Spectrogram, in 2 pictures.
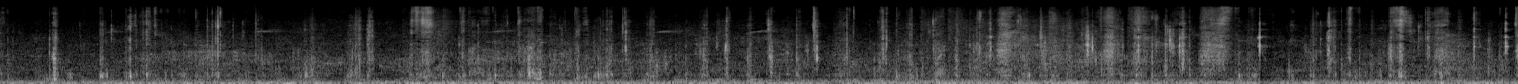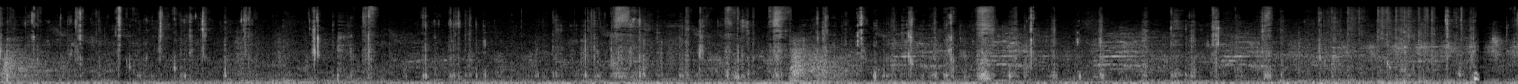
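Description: Close-up eating sounds: biting and chewing crisp green vegetables, an irregular run of wet crunches and clicks.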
